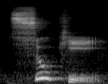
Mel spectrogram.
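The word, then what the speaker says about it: つき: the moon is it Suki exactly Joy exactly that is how you pronounce moon in Japanese it is suuki very good that's why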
